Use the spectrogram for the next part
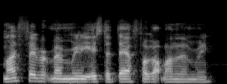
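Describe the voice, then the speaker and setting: A man playing a muddled, grumbling studio worker with a deadpan delivery in a comedy interview. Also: mid-range voice, very fast, lightly acted.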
